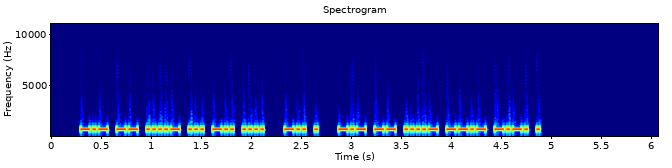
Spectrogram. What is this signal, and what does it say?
Morse code, heard as a keyed tone, about 40 wpm, 700 Hz. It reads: KM4SDH DE KM4QCE
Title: USA Callsign DE Callsign 40wpm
